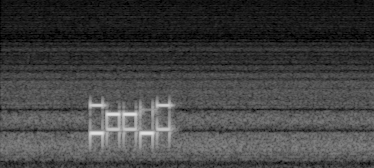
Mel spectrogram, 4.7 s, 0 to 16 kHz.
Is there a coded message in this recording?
Yes: DTMF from 1.1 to 2.1 s, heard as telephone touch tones, dialled by machine, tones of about 160 ms. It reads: 67759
